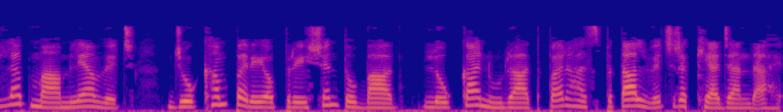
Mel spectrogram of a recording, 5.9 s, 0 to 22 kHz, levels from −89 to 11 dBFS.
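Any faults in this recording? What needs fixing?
Transcoding between lossy codecs runs throughout the speech. Nothing sounds above 8.3 kHz. Smeared, swirly artefacts stack on each other. This fits a low-rate MP3 that was likely re-encoded to Vorbis. To prevent it, encode once, straight from the original uncompressed source.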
